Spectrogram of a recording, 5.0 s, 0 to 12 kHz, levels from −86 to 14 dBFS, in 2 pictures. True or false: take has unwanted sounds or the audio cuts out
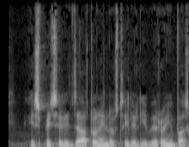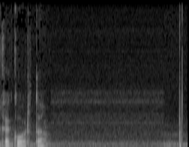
false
